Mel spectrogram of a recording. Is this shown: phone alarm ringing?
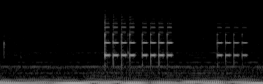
yes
